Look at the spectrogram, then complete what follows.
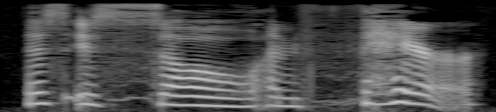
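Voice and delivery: very slow, high whine; drawn-out teenage grumble; groaning complaint. A narrator's reading. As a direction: groan it out, stretching every word. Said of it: "Chloe groaned".

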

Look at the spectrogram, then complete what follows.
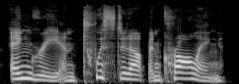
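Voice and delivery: plain reading voice

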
